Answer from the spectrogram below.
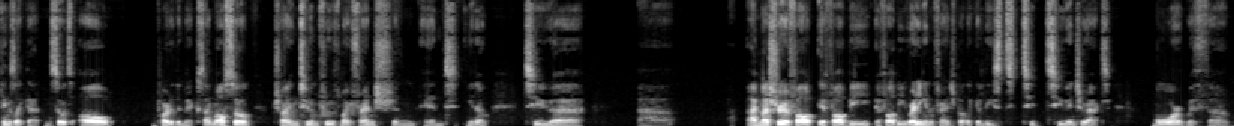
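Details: Adult man who stutters, a writer, in a real interview; repeated words and blocks are audible; stuttering.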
